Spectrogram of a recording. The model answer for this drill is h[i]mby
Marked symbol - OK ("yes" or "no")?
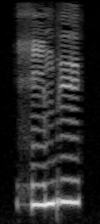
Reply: yes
